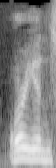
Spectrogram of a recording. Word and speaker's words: Orion: In the Michigan ARE tip sheet, Larry Russell says, according to the WGN website, Orion Samuelson will be retiring at the end of December. Yes, his name is spelled like the constellation, but pronounced differently. Covers agribusiness, and I remember I used to also see him on TV.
